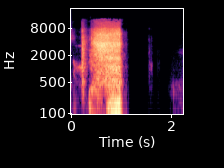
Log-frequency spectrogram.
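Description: A man imitating a big, deep sniffing inhale through the nose: a brief sniff, then a longer hissing intake of breath lasting about two-thirds of a second, ending suddenly about a second in.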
